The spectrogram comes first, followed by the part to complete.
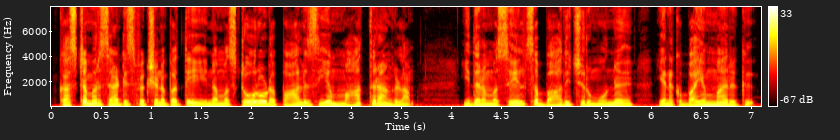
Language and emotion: Tamil, fearful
